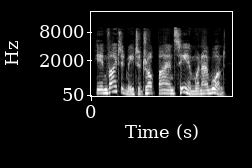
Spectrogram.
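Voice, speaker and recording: A man's voice: a little high, expressive, fast talker, fairly bright tone, dry recording, clean studio sound, voice pushed up. A man voicing a middle-aged French detective who muses aloud and jokes dryly, in an audiobook. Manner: musing, dryly joking.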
